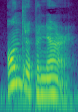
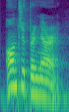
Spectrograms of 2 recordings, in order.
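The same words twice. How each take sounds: No difference in how they are said.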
